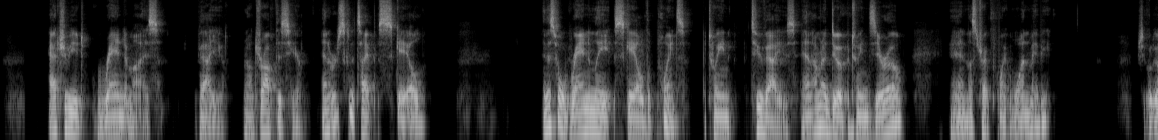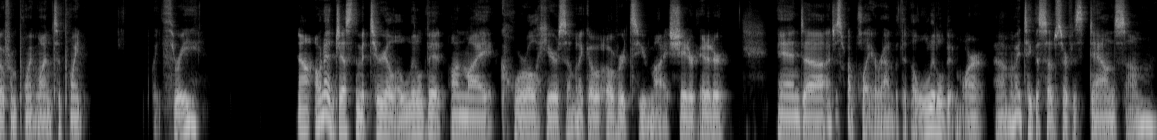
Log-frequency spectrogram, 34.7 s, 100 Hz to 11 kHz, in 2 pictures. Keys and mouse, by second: 4.1 click, 4.8-8.4 drag, 10.5-12.0 drag, 12.5-15.5 shift+drag, 16.1-17.8 drag, 18.3-19.7 drag, 20.4 click, 23.6 click, 26.0-27.2 drag, 27.5 middle click, 28.4 click, 28.9 click, 29.4 click, 29.8 drag, 31.2 click, 31.3 middle click, 31.8 click, 33.1-34.7 drag.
